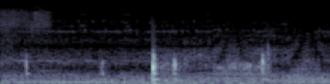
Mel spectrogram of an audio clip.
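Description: A metal mortar is set down on the ground with a sharp clank.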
